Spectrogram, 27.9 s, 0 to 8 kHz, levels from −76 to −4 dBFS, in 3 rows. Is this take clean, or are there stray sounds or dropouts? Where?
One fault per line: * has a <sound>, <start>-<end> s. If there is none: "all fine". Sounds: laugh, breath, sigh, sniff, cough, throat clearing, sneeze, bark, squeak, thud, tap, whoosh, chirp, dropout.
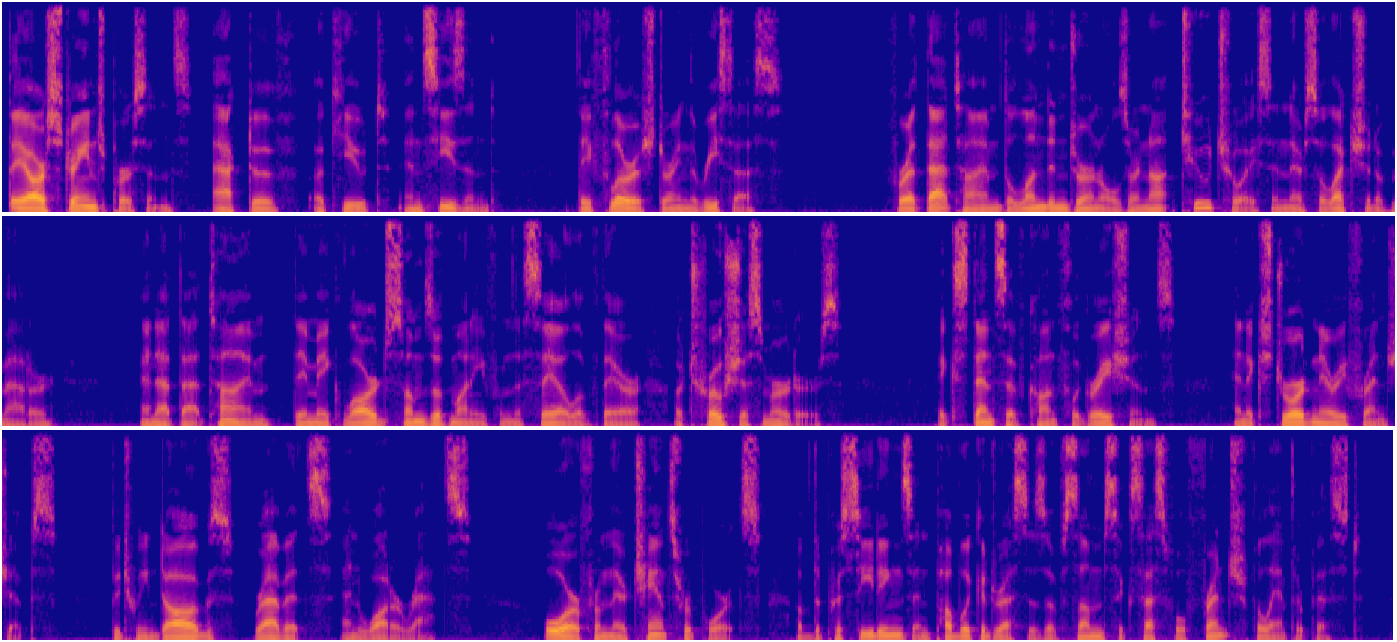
all fine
